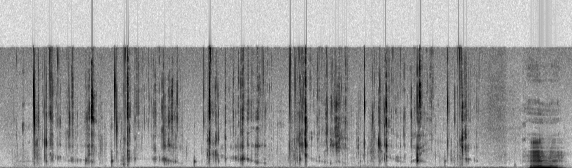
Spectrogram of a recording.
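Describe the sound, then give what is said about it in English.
Chewing gum being worked in the mouth, heard as many soft, irregular wet clicks and smacks, fairly faint and close, with no voices. “The only audio ASMR experience podcast about chewing gum.”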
